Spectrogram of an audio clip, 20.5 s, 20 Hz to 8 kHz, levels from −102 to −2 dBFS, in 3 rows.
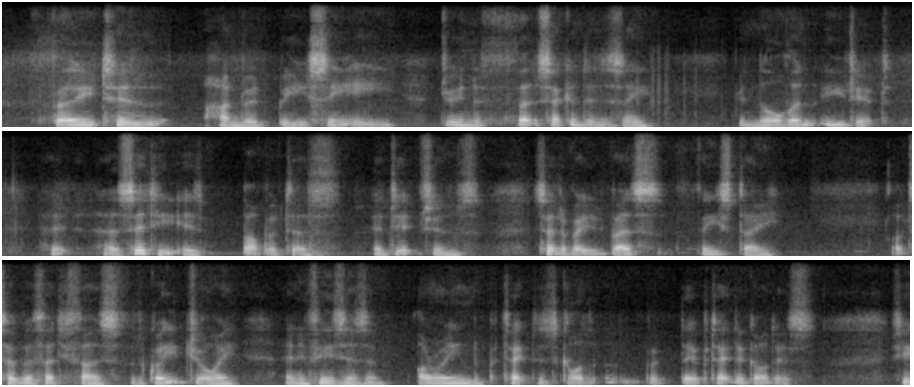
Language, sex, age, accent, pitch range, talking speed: English, male, 50-69, British, 135-175 Hz, 105 wpm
